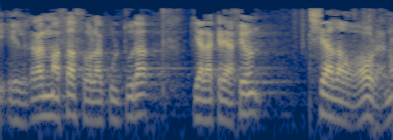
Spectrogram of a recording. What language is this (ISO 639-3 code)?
spa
